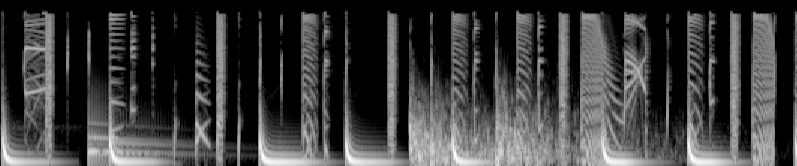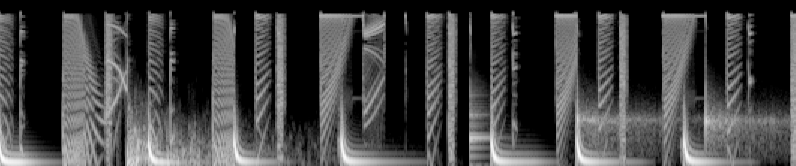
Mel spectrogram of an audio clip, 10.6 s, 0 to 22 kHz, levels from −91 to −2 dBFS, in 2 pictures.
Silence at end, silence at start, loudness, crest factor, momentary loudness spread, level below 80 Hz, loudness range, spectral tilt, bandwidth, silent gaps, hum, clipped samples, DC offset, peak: 0 s; 0 s; -19 LUFS; 18 dB; 11 LU; -24 dBFS; 1 LU; -6 dB/octave; 17 kHz; none; none; under 0.1%; under 0.1%; 0 dBFS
